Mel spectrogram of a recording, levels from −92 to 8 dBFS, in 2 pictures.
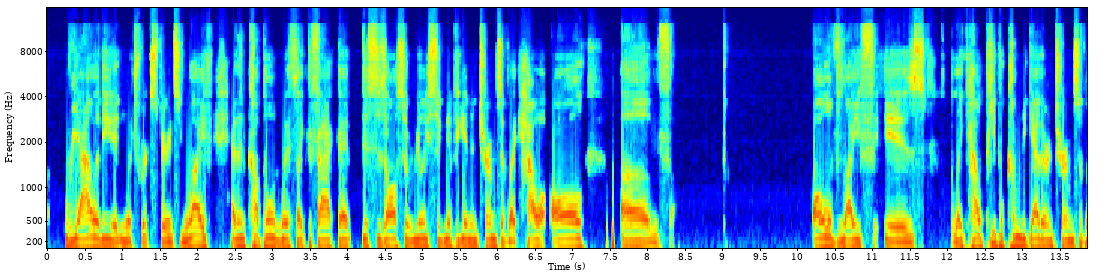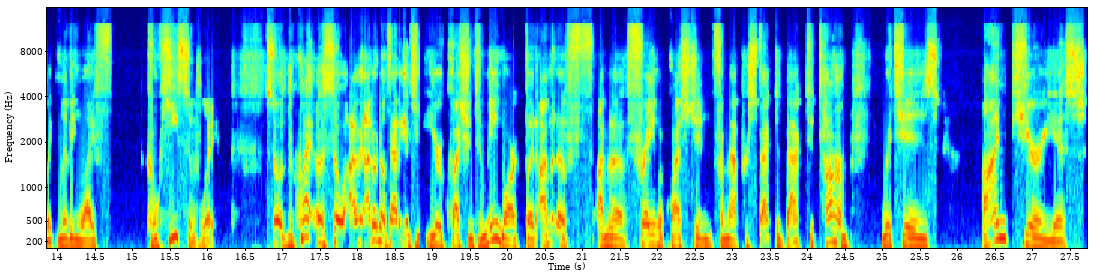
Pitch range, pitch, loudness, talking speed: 110-130 Hz, 120 Hz, -15 LUFS, 165 wpm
